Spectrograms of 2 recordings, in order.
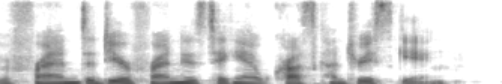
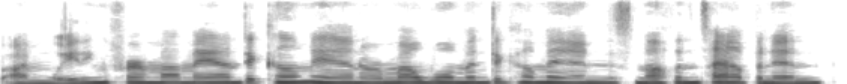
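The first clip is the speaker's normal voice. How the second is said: put-on southern accent; 4 semitones higher than usual. Waiting on a relationship, complaining in a southern accent. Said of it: "southern accent there".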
